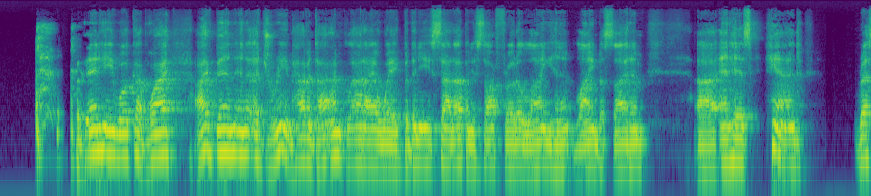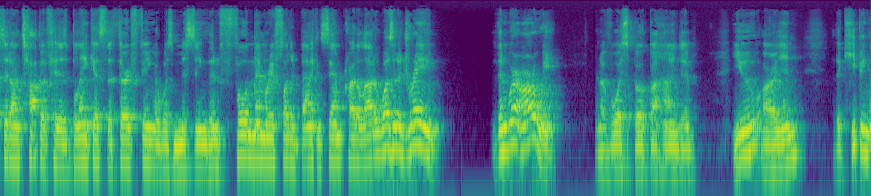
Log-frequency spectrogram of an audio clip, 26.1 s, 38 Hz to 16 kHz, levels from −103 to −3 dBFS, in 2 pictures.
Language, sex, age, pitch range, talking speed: English, male, 40-59, 95-135 Hz, 170 wpm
